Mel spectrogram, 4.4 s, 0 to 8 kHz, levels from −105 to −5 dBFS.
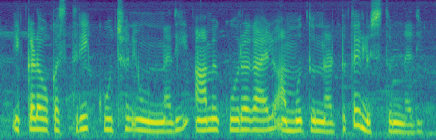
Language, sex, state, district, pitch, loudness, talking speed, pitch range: Telugu, female, Telangana, Mahabubabad, 220 Hz, -16 LUFS, 125 wpm, 200-230 Hz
